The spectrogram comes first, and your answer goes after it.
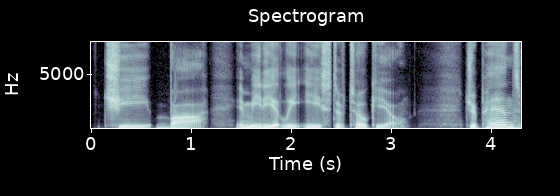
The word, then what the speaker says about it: Chiba: On Thursday, August 13th, 2026, an extraordinary rainfall event settled over Chiba, pronounced Chee-bah, immediately east of Tokyo.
